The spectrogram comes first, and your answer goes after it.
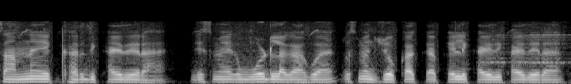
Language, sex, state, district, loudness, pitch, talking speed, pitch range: Hindi, male, Jharkhand, Deoghar, -18 LUFS, 115 Hz, 220 wpm, 115-120 Hz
